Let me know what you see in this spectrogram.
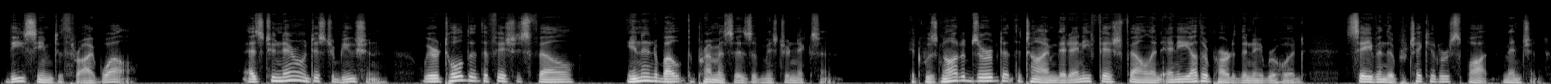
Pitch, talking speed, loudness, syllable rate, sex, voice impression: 115 Hz, 185 wpm, -19 LUFS, 5.8 syllables/s, male, very masculine, very adult-like, middle-aged, very thick, relaxed, slightly weak, slightly dark, soft, muffled, slightly fluent, slightly raspy, cool, very intellectual, very sincere, very calm, very mature, very friendly, reassuring, slightly unique, elegant, very sweet, slightly lively, very kind, slightly modest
